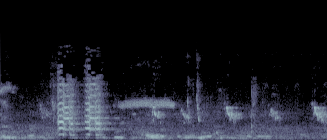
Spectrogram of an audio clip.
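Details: Female Derbyan parakeet giving two harsh, broadband screeches in quick succession, followed by a mix of thinner chirps and whistles from other birds in the background.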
